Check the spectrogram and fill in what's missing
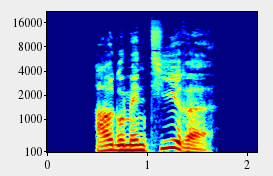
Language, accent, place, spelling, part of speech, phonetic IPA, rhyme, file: German, Germany, Berlin, argumentiere, verb, [aʁɡumɛnˈtiːʁə], -iːʁə, De-argumentiere.ogg
- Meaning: inflection of argumentieren: 1. first-person singular present 2. first/third-person singular subjunctive I 3. singular imperative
